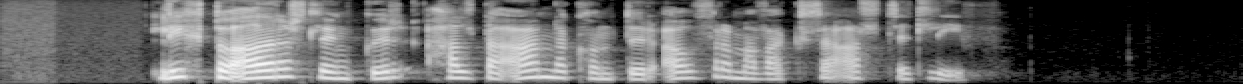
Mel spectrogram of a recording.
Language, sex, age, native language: Icelandic, female, 20-29, Icelandic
